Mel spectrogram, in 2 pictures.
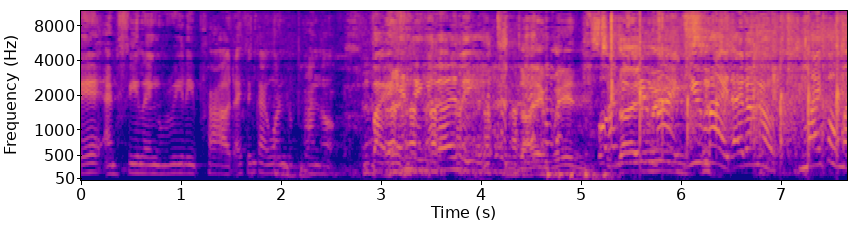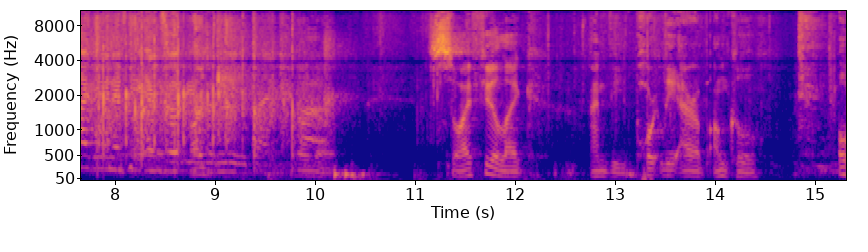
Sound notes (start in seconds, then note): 2.8 audience laughing; 5.1 audience applauding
